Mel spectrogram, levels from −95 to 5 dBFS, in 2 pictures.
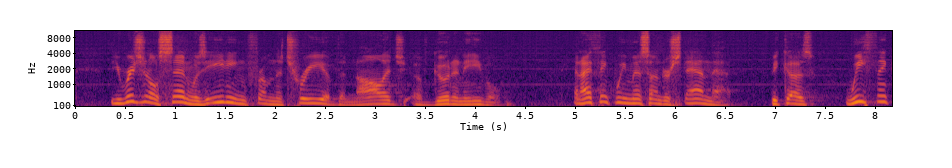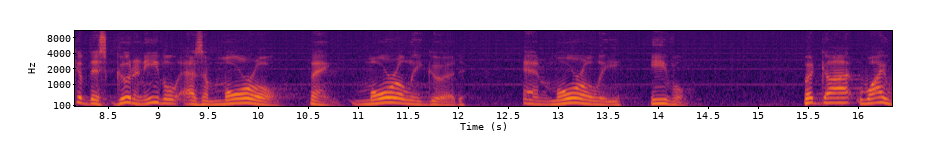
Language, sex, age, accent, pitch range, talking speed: English, male, 50-69, American, 145-200 Hz, 150 wpm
